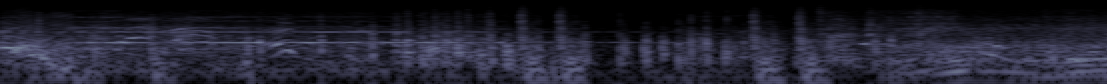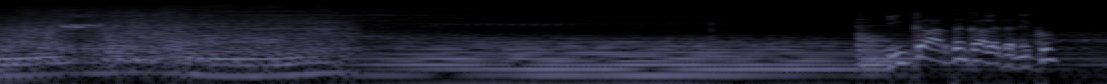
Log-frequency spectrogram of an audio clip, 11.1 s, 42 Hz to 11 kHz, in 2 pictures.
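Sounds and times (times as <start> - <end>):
tyre noise: 0.0 - 7.4.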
